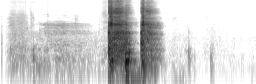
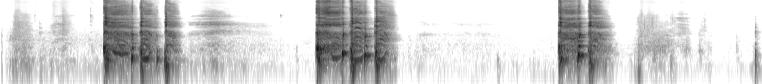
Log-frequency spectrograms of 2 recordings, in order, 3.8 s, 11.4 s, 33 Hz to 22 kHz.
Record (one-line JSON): {"cough_length": "3.8 s", "cough_amplitude": 32768, "cough_signal_mean_std_ratio": 0.29, "three_cough_length": "11.4 s", "three_cough_amplitude": 32768, "three_cough_signal_mean_std_ratio": 0.32, "survey_phase": "beta (2021-08-13 to 2022-03-07)", "age": "18-44", "gender": "Female", "wearing_mask": "No", "symptom_fatigue": true, "symptom_onset": "12 days", "smoker_status": "Never smoked", "respiratory_condition_asthma": false, "respiratory_condition_other": false, "recruitment_source": "REACT", "submission_delay": "2 days", "covid_test_result": "Negative", "covid_test_method": "RT-qPCR"}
